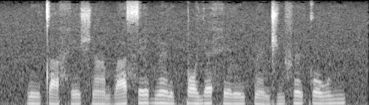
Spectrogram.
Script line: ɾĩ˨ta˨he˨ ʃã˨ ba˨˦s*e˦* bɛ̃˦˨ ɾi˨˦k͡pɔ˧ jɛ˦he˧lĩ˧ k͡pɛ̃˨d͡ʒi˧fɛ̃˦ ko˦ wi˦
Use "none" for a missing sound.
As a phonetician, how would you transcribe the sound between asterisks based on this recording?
e˦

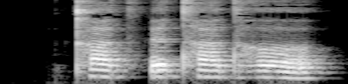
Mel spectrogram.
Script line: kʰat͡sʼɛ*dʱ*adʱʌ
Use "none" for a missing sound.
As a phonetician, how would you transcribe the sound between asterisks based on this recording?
tʰ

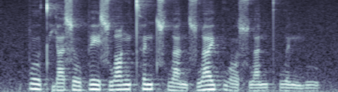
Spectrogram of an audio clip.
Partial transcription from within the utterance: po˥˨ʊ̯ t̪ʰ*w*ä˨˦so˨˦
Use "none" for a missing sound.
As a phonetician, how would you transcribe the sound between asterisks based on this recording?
j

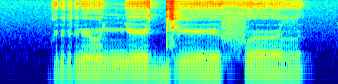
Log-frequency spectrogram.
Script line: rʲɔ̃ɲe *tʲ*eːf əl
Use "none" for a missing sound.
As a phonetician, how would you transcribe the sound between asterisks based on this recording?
dʲ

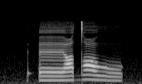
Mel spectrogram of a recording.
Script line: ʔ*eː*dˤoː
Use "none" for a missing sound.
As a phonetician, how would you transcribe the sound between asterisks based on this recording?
ɛː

